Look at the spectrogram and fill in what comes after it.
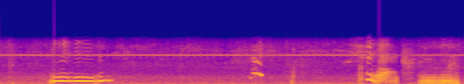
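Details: Puppy whimpering: a clear, steady high whine held for about half a second, then short rising squeaks and a later burst of whining, with quiet background hum between calls.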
